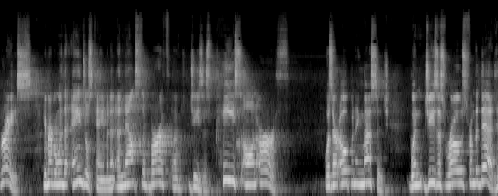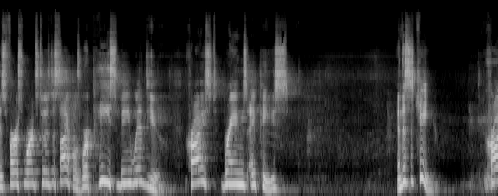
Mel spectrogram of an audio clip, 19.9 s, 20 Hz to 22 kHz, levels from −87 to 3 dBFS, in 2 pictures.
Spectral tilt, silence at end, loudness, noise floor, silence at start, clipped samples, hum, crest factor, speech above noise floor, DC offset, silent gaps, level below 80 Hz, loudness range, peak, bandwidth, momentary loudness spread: -3.5 dB/octave; 0 s; -21 LUFS; -62 dBFS; 0 s; under 0.1%; none; 18 dB; 41 dB; under 0.1%; none; -70 dBFS; 4 LU; -4 dBFS; 16 kHz; 8 LU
